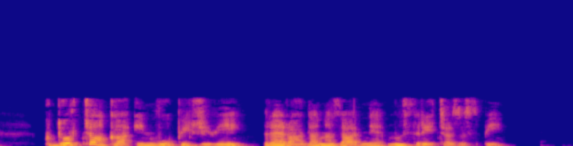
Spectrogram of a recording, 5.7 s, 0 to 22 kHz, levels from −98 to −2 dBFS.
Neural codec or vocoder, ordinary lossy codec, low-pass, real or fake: none; MP3, 64 kbps; 7.2 kHz; real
